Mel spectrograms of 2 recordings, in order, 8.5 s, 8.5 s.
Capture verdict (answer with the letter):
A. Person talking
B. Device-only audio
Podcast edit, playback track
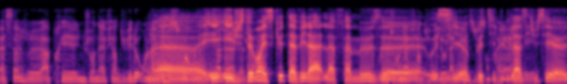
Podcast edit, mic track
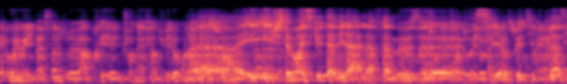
B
